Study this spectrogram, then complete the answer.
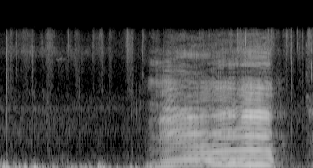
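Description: A cow on a farm, with a calf nearby, lets out one loud, drawn-out moo that rises and holds for about a second and a half, close by, after low rumbling background noise.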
